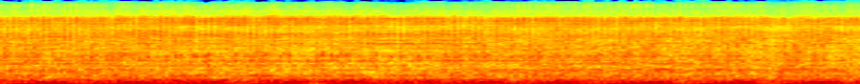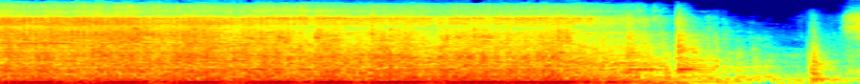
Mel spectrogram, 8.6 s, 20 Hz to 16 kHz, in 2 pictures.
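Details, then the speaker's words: 1969 Oliver Industrial 1650 backhoe diesel, ether-started in neutral, charge light back on: rough idle with irregular tick about three per second up front, likely the alternator fan catching on a washer. "sounds a little angry up front huh and our charge lights back on again I don't know if that's the alternator self clearancing and what the hell that was"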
